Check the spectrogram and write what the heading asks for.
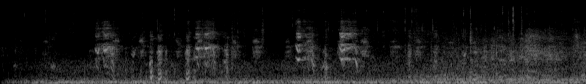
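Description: Domestic ducks giving a few short, soft quacks and chattering calls, most of them in the first half, over a steady low rumble.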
